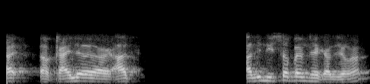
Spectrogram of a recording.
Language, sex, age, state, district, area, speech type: Assamese, male, 30-45, Assam, Nagaon, rural, conversation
